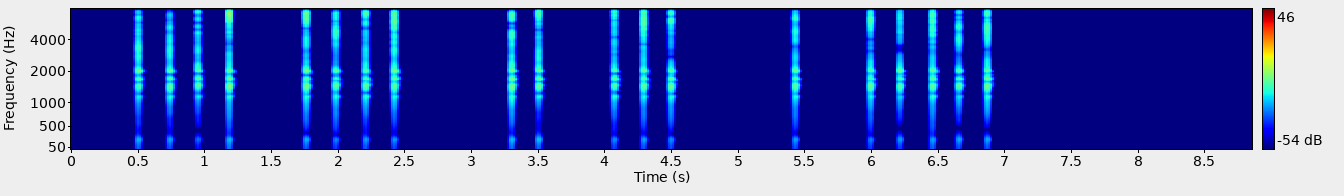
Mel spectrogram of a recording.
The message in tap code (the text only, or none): THE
